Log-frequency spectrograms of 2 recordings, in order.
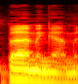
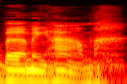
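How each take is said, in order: First: It is said the way locals say it. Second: It is said the way Americans say it. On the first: The speaker calls it right. "it is Birmingham" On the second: The speaker calls it wrong. "it is not Birmingham"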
